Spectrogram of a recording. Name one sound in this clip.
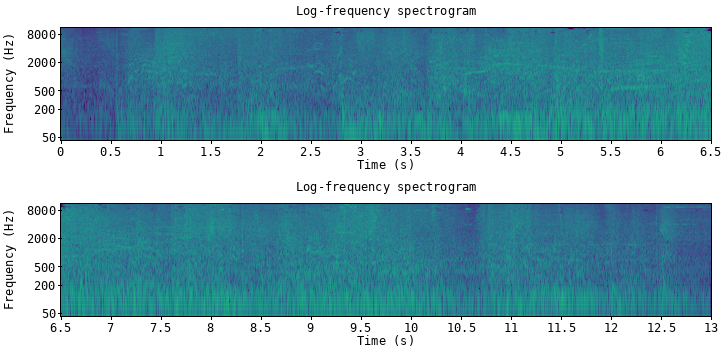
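Game spells and attacks crackle and boom in a fight.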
